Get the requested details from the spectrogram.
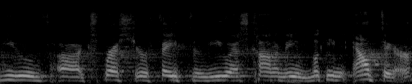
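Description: The speech is a normal speaking voice moving at a moderate pace. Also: woman. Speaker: interviewer. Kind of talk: interview.

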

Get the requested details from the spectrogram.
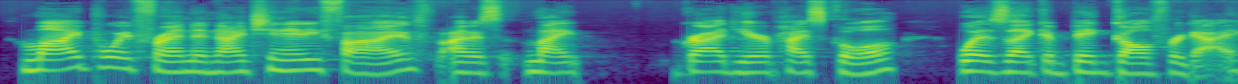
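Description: A woman with an unremarkable speaking voice talks at a fairly slow pace, her fairly low pitch held in fairly even intonation. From Atlantic Canada, Maritimes. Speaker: business consultant and former CEO. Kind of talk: interview conversation.

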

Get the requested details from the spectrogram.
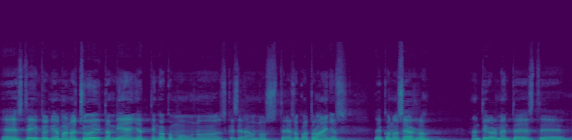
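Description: An ordinary speaking voice from a man, fairly high in pitch, at a fairly slow pace with fairly even intonation. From Mexico, Monterrey. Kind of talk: interview conversation.

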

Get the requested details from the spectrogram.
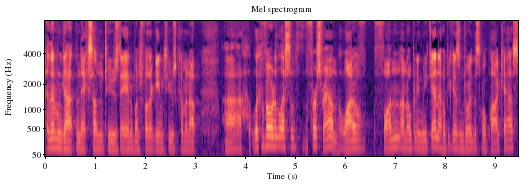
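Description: A man races along at a very fast pace with fairly even intonation. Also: medium pitch for a man. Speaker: sports podcast host. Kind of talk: solo sports commentary podcast. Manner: casual, many fillers.

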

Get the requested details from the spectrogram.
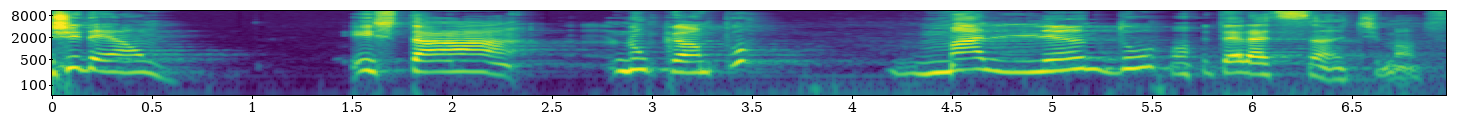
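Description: The woman's pitch is fairly high. Her intonation is lively. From Brazil, Bahia interior. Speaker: pastor. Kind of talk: sermon.

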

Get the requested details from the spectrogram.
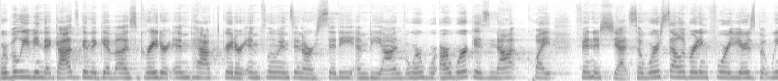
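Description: A warm, upbeat tone comes through over noticeable background noise. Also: woman. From northeastern Illinois / southeastern Wisconsin, US. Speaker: pastor. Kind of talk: celebratory church announcement.

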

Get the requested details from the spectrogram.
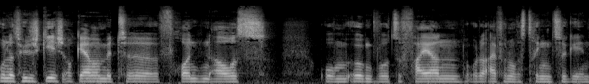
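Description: A man talks at a fairly quick pace with monotone, flat intonation. Noticeable background noise runs underneath. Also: medium pitch for a man. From western Germany, Aachen. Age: 20s. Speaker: gaming website administrator. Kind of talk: casual interview.

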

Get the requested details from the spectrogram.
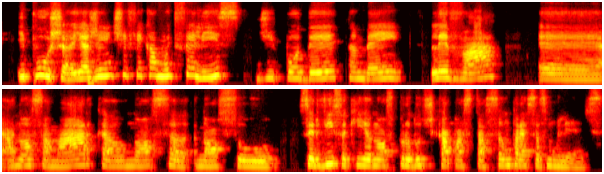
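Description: A woman speaks at a fairly slow pace in a plain, everyday voice, her pitch medium and its variation ordinary. Her loudness swings widely. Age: 50s. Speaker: corporate representative. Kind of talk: interview.

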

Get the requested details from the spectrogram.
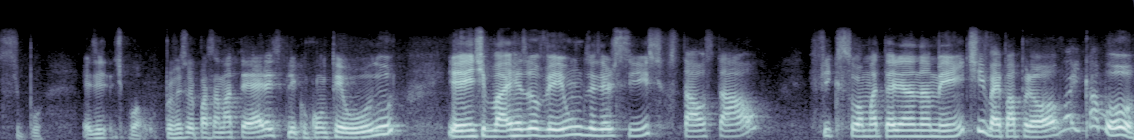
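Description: This man's high voice, with ordinary pitch variation, swings widely in loudness as he talks at a fairly slow pace. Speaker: university student. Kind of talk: testimony.

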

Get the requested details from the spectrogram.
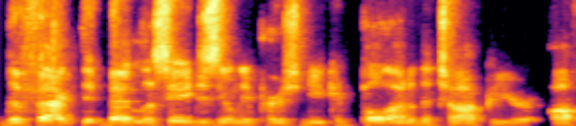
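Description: In a dry, close sound with no echo, a man with an American accent speaks at a very fast pace in a fairly high, somewhat breathy voice. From US West, northeastern Nevada. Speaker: university rugby head coach. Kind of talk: casual chat.

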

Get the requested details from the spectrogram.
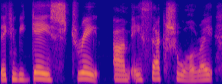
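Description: A woman with an American accent speaks at a medium pitch with fairly even intonation. Hers is a plain, everyday voice. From United States. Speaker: podcast host and art writer. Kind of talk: solo monologue podcast. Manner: casual and conversational.

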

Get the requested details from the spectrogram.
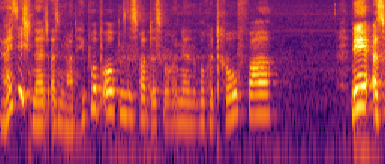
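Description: This woman talks fairly quickly at a medium pitch, with long, frequent pauses. Her pitch swings very widely and her loudness rises and falls sharply. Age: 30s. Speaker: podcast co-host. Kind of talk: casual chat.

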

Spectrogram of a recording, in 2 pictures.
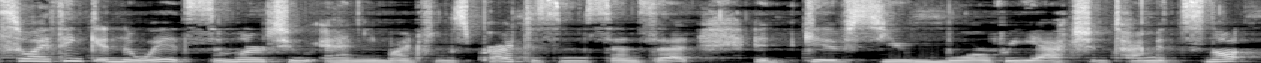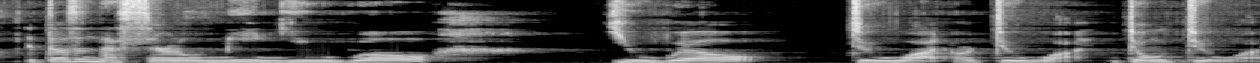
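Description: A woman speaks at a moderate pace with a medium pitch and fairly even intonation. Her tone is dark and mellow. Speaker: college student.

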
